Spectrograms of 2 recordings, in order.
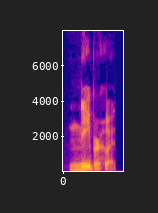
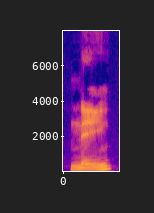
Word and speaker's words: neighborhood: Neighborhood. Neighborhood. Neighborhood. The gh is silent. I kept wanting to pronounce it like in the back of my throat because of how it's spelled, but it's just not there.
